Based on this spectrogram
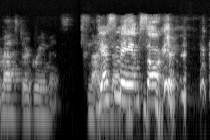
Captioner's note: laughter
